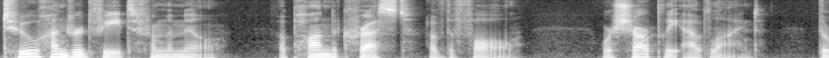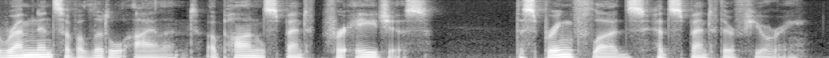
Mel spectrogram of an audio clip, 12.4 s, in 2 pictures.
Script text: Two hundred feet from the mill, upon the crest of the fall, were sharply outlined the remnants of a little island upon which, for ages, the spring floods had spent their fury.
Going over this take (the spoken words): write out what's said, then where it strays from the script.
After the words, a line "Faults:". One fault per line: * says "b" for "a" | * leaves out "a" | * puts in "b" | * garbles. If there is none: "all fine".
Two hundred feet from the mill, upon the crest of the fall, were sharply outlined the remnants of a little island upon spent, for ages, the spring floods had spent their fury.
Faults:
* says "spent" for "which"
